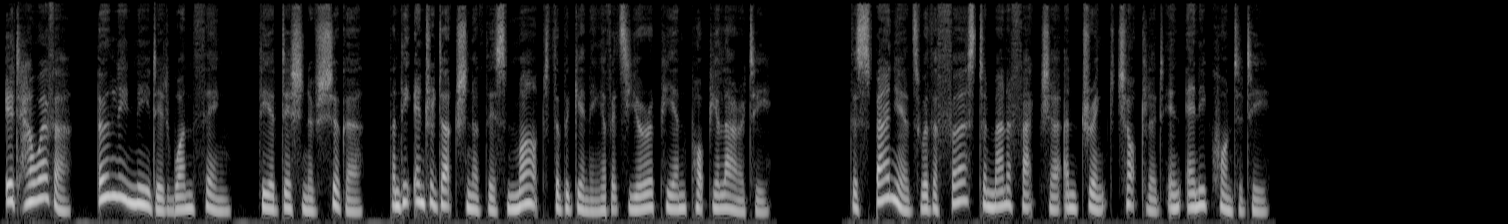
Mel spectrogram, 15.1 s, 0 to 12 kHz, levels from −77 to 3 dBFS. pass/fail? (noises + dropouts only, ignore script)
pass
